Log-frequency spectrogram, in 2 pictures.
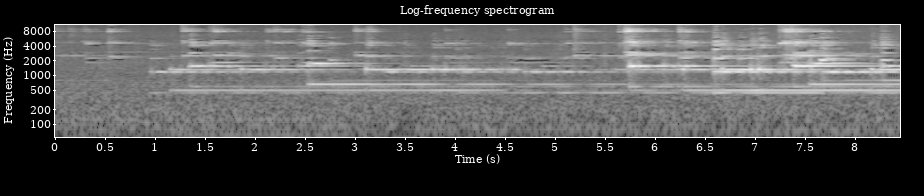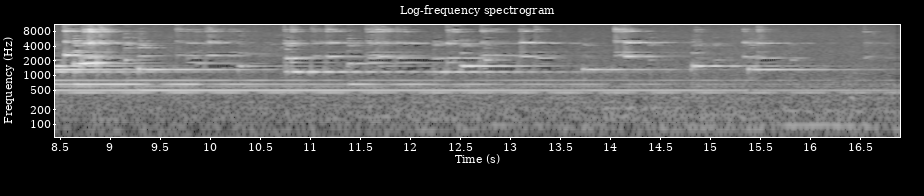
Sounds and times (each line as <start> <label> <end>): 0.0 chimes 16.9
0.0 hiss/background noise 16.9
0.0 wind 16.9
